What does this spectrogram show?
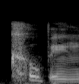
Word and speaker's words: coping: Next up is the word coping. Where'd you go? Coping. Okay, right here. This is a long O.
